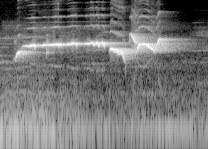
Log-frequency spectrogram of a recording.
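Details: White-rumped shama song for mastering and luring: one long, clear whistled phrase that rises and holds, then breaks into a brief twisting flourish at the end, with a faint low hum beneath.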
